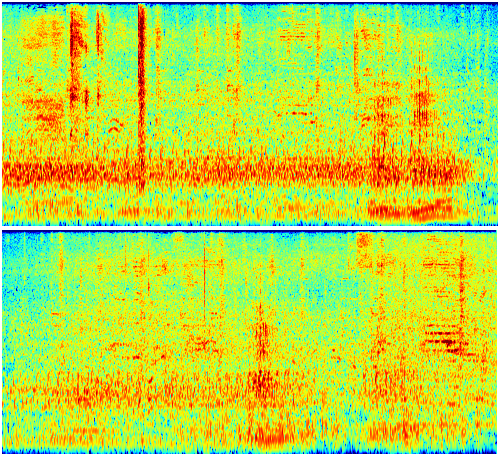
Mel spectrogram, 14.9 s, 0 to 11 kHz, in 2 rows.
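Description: Ford Mustang GT's V8 running as the car rolls slowly away, revving up with a rising note about six seconds in before easing off, and swelling again briefly near twelve seconds.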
